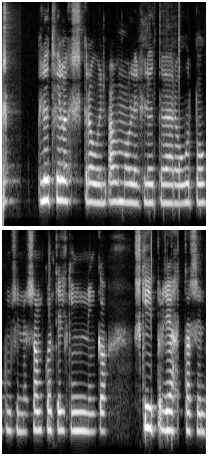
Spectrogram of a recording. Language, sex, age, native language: Icelandic, male, 11, Icelandic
